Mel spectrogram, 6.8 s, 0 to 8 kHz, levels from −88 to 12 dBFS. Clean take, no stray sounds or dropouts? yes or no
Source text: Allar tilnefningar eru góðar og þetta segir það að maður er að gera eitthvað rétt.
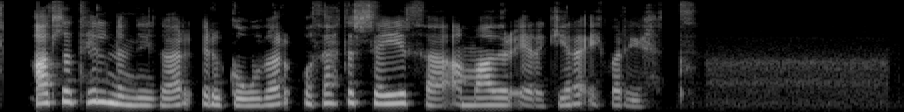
yes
